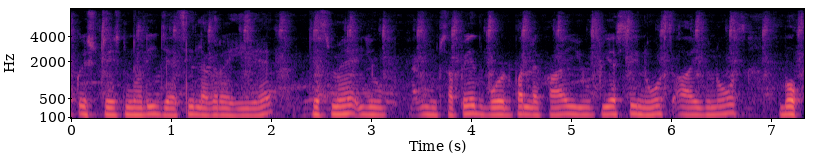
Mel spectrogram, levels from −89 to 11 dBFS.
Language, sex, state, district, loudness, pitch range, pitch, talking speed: Hindi, male, Uttar Pradesh, Etah, -29 LUFS, 145-155 Hz, 150 Hz, 140 wpm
